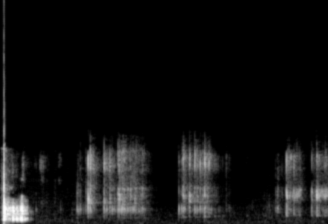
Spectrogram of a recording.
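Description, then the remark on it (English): Dice rolled for wisdom saving throws strike a hard floor with a sharp clack, then skitter and rattle in several short, bright bursts as they roll and settle, with no talking. “Floor dice don't count.”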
